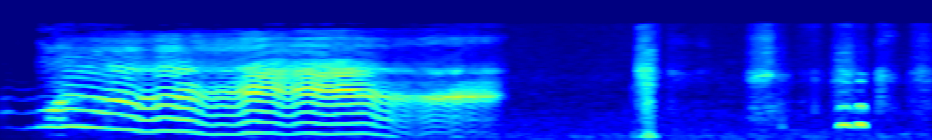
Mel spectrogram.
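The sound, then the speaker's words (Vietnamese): Crying comes from rented rooms with tin roofs: a loud, wavering, high-pitched wail lasts about two seconds and breaks off, followed by quieter scattered short sounds. “Hàng loạt tiếng trẻ em khóc ré ré từ phía những căn phòng trọ lập mái tôn vọng tới”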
